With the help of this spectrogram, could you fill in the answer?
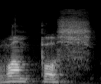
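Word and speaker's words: Wumpus: alguns exemplos no mundo Umpus. Algumas pessoas perguntam se essa pronúncia Umpus é correta, então parece que a pronúncia é mais ou menos do tipo Wampus, né? Wampus.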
